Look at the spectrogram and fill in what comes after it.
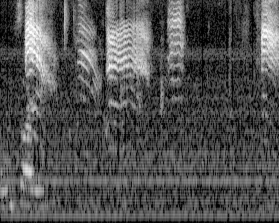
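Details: Foster kittens being weighed on a Los Angeles kitten cam; a run of shrill, wavering mews crowding together near the start, then quieter high cries spaced apart, steady room hum underneath.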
